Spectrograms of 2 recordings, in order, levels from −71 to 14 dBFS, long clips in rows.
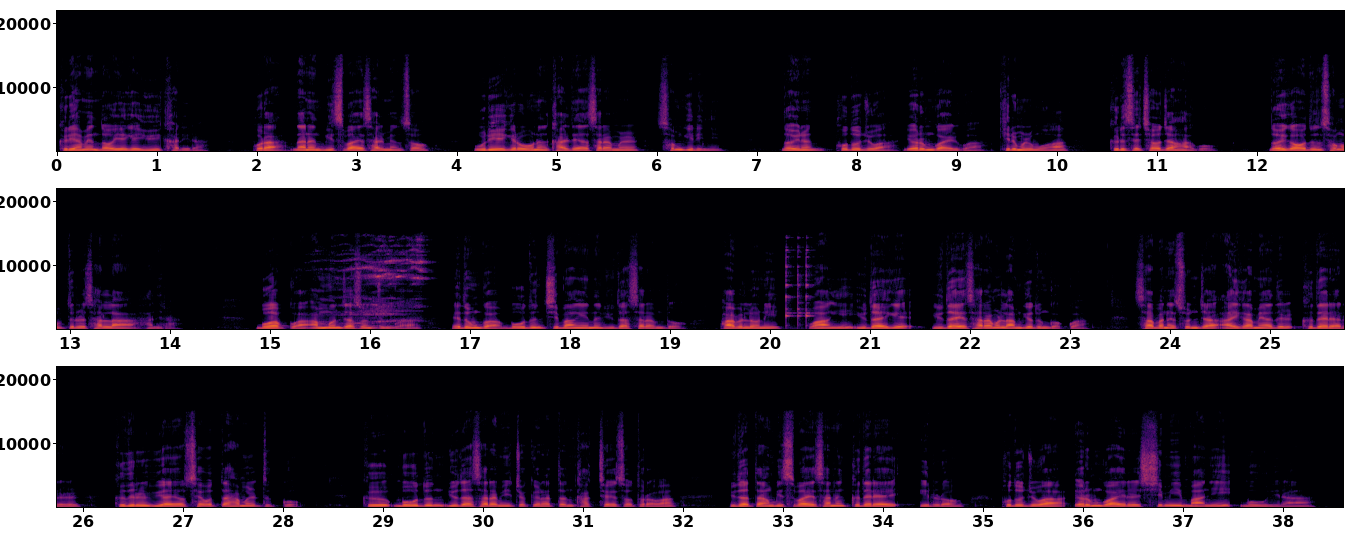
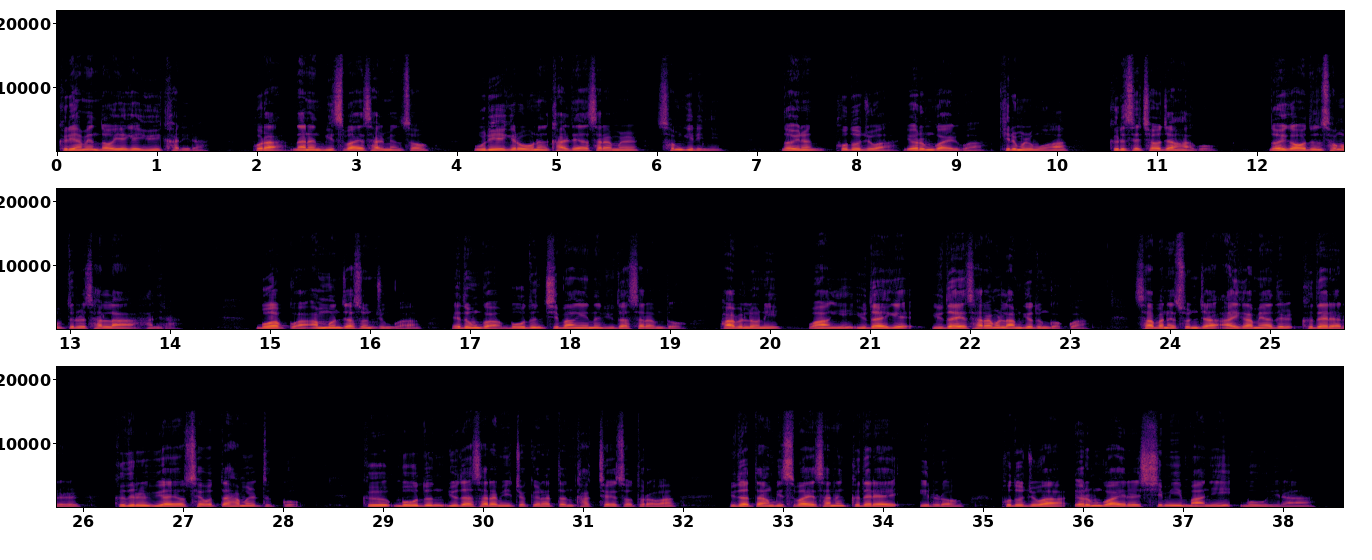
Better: second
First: clattering dishes; noticeable; from 15 to 17 s and at 20 s; peak 6 dB below the speech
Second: none

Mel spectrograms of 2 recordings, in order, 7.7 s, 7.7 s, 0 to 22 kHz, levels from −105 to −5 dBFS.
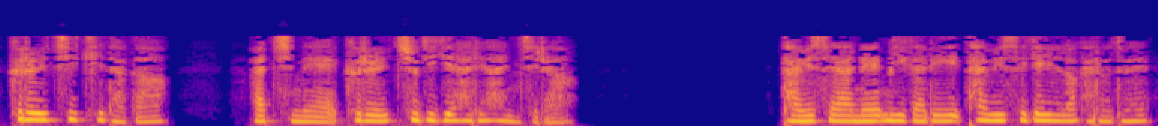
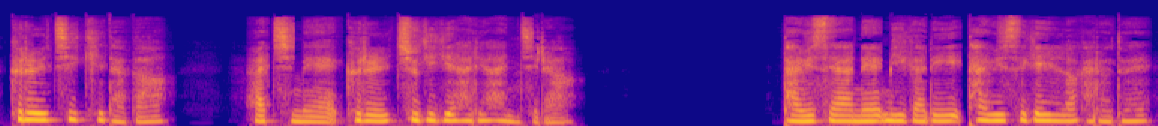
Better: second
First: garbled, watery; badly; nothing above 6.5 kHz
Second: garbled, watery; slightly; nothing above 11.5 kHz

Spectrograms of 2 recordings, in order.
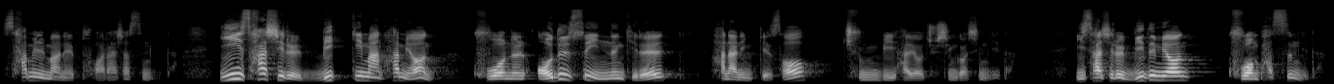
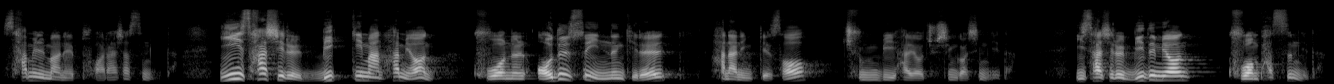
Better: neither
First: thin; somewhat; fading below 300 Hz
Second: thin; somewhat; fading below 300 Hz

